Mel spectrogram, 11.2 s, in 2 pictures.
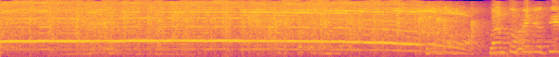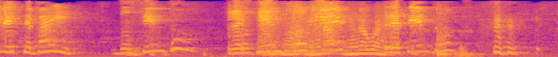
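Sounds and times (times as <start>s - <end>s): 
applause: 0.0s - 5.0s
speech: 5.0s - 11.1s.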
